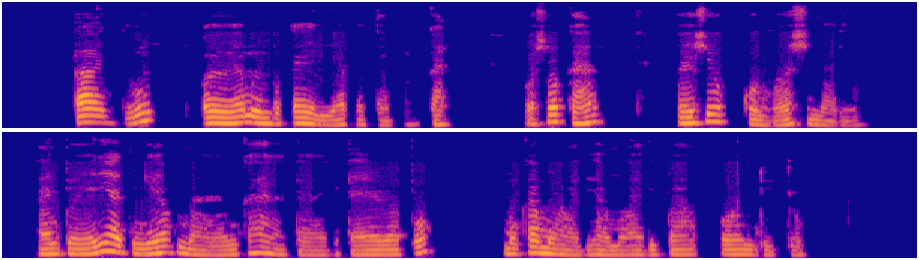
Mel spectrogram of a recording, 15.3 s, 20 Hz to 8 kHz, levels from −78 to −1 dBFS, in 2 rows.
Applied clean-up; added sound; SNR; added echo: none; none; none; none.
